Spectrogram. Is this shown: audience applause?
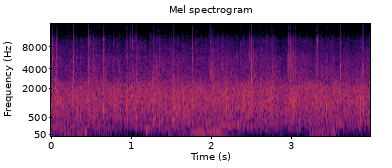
yes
